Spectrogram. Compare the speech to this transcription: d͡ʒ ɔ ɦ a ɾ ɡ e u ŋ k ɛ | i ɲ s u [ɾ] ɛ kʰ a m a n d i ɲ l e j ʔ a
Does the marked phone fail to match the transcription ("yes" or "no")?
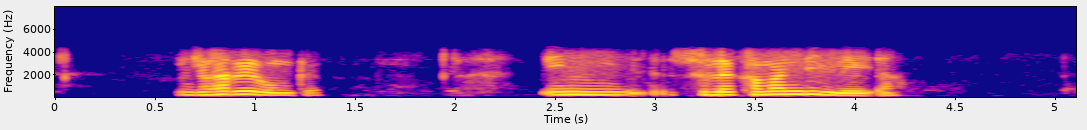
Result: yes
